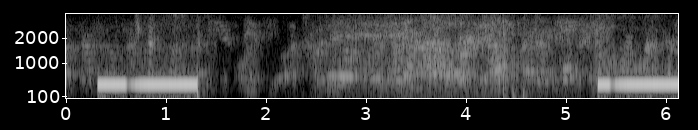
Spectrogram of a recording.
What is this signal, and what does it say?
Ringback tone (Europe, 425 Hz), with speech.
